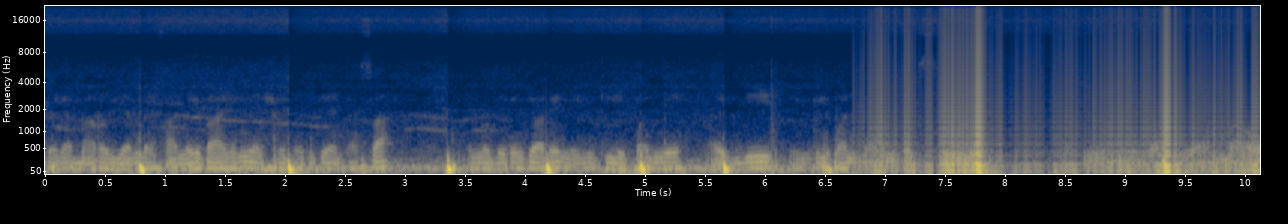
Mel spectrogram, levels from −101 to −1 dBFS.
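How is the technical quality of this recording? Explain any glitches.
The recording has one clear glitch. From 6.72 s to the end, the speech takes on a steady buzz near 93.8 Hz and slows to 0.625 times its normal pace, with its timbre unchanged. This is a block size mismatch (padded). Each block appears to carry about 320 samples into a 512-sample read, and the remainder is filled with silence. Those regular gaps make the buzz and stretch the timing.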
